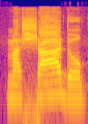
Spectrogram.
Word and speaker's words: masyado: Masyadong means a lot. So the S-Y-A is a sha sound. Masyadong. Yep.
